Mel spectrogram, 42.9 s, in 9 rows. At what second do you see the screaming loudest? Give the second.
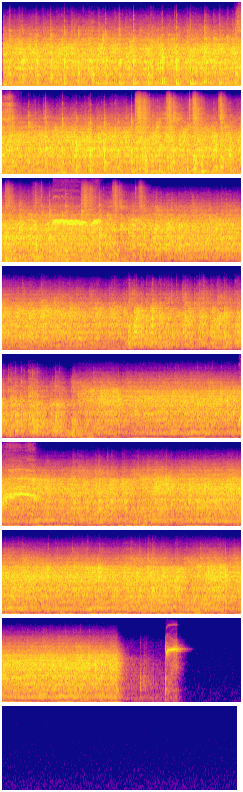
24 s.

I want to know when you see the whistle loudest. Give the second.
11 s.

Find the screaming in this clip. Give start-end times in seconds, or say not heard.
4.6-5.2, 23.8-24.6.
